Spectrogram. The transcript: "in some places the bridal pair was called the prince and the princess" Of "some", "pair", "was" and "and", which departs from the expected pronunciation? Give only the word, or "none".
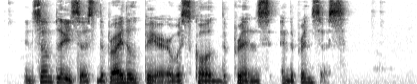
was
